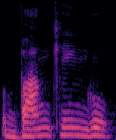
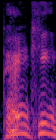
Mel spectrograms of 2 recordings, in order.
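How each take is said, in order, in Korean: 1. 뒤에 '구' 음절이 붙어서, 세 음절이에요. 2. 끝소리가 ng 받침으로 끝나고, 두 음절이에요. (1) "방킹구. 이렇게 해줘야 돼" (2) "잘난 체 해가지고, 뱅킹, 뱅킹, 못 알아들어"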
